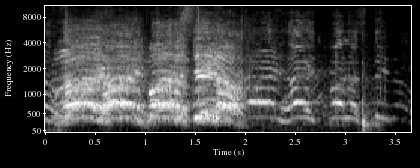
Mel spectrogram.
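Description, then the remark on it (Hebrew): A large crowd chants loudly in unison at a street demonstration in Germany, one of dozens held against Israel in May during its operation against Gaza, shouting rhythmic phrases in bursts, then trailing off into fewer, scattered voices toward the end. “בחודש מאי האחרון כמובן, כש, כשישראל יצאה למבצע נגד עזה, אז היו כאן בגרמניה אה, עשרות הפגנות.”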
